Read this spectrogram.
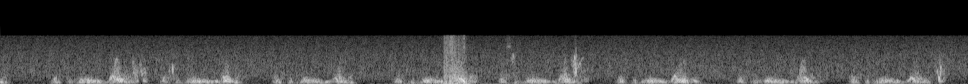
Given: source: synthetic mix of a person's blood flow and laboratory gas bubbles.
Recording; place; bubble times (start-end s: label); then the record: Doppler ultrasound of blood flow; precordium
1.31-1.50 s: bubbles
1.66-1.77 s: bubbles
5.05-5.16 s: bubbles
5.59-5.89 s: bubbles
9.33-9.46 s: bubbles
From the record:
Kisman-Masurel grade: 123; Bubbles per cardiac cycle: 1 to 2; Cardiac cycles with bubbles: 10 to 50%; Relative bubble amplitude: loud (0.450 to 0.775); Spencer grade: 2 (many but less than half of the cardiac periods contain bubble signals, singularly or in groups); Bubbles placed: only in the low amplitude regions of the cardiac cycle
